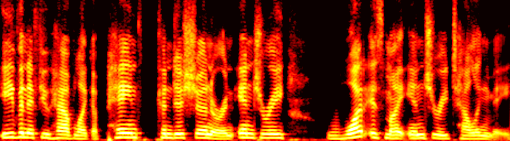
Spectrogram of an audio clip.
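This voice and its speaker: In a very clean recording with a silent background, a woman speaks at a moderate pace. She has a normal speaking voice, a medium pitch, and ordinary pitch variation. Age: 60s. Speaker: author and physical therapist, martial artist. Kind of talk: interview.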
